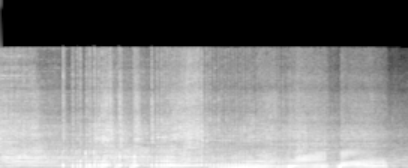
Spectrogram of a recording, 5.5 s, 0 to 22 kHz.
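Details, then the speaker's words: 1998 Kawasaki KX250 two-stroke after repair following poor running since rebuild, ridden out: crisp revs climbing and dropping cleanly, no bogging or misfire; much better; normal revving. "I think he's happy oh that sounded better what do you think we got it it's a nice feeling I've never done that for anyone before I've seen you that happy oh yeah much better"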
